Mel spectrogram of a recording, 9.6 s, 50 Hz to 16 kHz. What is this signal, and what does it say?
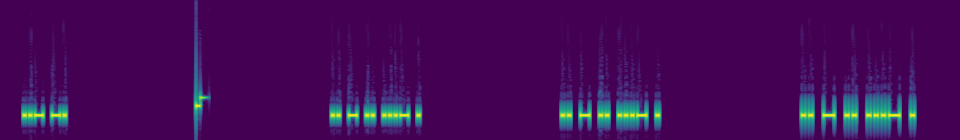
Morse code, heard as a keyed tone, about 37 wpm, 690 Hz. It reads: UN ITIVE ITIVE ITIVE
